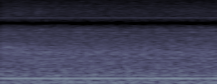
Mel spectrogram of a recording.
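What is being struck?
Nothing is struck.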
